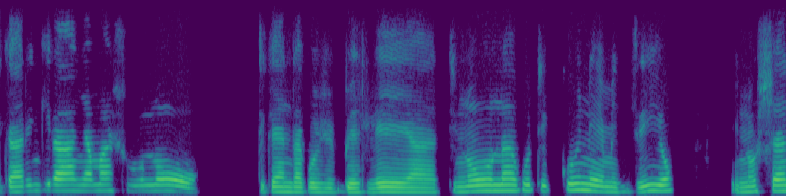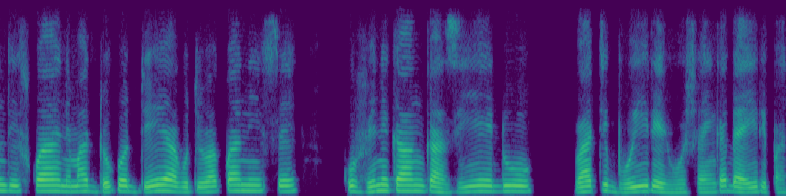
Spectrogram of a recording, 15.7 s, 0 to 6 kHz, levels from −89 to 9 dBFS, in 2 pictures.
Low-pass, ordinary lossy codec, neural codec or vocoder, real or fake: 5.4 kHz; Opus, 32 kbps; none; real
